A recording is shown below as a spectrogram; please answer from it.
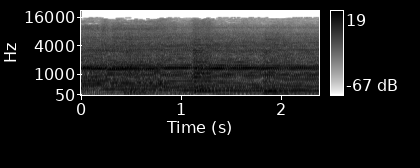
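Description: Electric guitar playing blues through wah-wah and octave effects: a long held high note rings over lower notes that shift underneath.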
